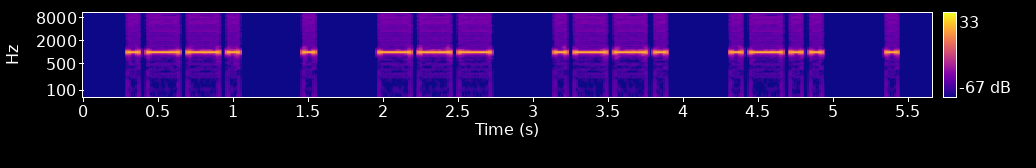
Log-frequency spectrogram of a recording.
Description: Morse code, heard as a keyed tone, about 18 wpm, spaced as for 12 wpm, 1000 Hz. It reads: PEOPLE
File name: qotdfiles / 12wpm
